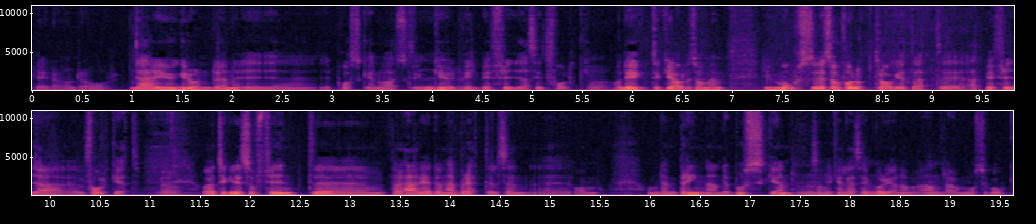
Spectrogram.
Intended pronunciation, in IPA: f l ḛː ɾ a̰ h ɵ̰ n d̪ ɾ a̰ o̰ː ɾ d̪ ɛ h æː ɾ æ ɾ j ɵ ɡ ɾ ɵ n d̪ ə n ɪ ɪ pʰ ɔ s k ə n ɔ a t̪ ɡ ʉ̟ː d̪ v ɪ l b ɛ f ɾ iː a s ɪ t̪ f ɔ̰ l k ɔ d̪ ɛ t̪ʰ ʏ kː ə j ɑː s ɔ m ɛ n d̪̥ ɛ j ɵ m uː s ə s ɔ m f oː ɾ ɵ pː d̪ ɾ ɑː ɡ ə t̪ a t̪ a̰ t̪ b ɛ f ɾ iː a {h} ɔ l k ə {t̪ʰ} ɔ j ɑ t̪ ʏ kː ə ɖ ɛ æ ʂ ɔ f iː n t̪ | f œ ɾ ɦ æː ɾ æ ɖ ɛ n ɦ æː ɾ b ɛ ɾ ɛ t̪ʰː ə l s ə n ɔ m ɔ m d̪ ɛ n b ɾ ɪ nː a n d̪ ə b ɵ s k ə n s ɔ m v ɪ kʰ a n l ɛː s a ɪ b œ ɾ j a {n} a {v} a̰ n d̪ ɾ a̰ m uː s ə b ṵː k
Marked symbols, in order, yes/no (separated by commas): no, no, yes, yes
